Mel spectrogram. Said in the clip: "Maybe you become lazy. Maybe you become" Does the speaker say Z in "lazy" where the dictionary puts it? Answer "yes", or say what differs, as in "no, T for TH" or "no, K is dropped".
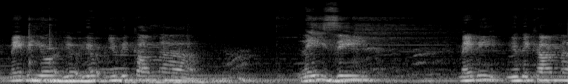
yes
